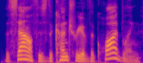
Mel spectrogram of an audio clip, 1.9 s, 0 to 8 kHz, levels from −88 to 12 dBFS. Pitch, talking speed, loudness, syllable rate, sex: 135 Hz, 250 wpm, -18 LUFS, 5.7 syllables/s, male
